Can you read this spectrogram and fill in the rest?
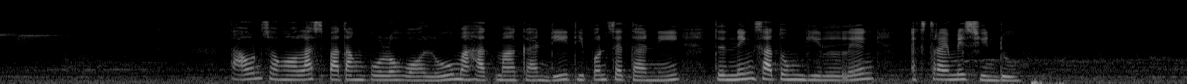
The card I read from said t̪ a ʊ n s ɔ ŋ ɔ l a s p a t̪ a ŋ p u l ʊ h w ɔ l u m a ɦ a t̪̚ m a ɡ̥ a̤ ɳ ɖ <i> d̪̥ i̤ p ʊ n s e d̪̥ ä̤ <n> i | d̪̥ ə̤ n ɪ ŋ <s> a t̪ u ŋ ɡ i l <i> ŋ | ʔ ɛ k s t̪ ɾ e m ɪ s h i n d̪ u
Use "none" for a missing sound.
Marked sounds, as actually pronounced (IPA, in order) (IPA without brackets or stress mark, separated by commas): i, n, s, ɪ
